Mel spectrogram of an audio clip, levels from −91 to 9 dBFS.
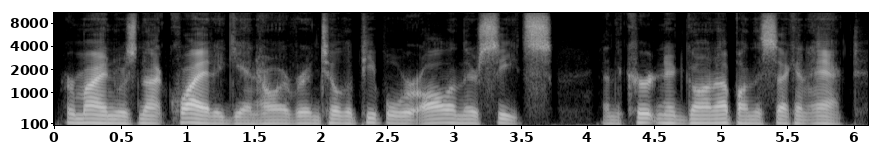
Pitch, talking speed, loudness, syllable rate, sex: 110 Hz, 245 wpm, -19 LUFS, 6.0 syllables/s, male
